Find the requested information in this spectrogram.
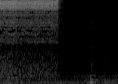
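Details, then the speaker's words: Vapocoolant cold spray on the toe of a man with a toenail ingrown on both sides and early ram's horn nail, before a numbing injection: a steady hissing spray for about a second, then quiet. "so let's get you numbed up first and then a little cold spray bee sting oh paper gumbo and i put i'll put extra cold spray for you all right here we go guys"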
